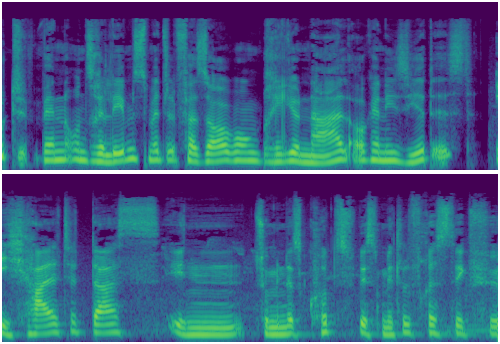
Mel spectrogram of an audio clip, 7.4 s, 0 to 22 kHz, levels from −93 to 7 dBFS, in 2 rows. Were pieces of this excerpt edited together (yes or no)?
yes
